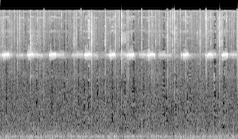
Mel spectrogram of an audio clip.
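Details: Lakeside crickets at sunset keep up a bright, even chirp roughly every half second, each pulse a short high trill, while a bonfire crackles with sharp pops and a deep low rumble underneath.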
